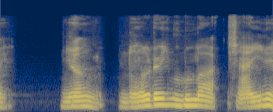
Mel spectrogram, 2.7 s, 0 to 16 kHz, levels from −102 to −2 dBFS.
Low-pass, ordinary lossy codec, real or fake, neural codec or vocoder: 9.9 kHz; none; fake; autoencoder, 22.05 kHz, a latent of 192 numbers a frame, VITS, trained on one speaker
